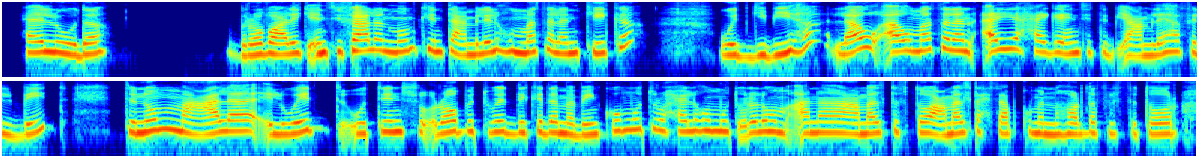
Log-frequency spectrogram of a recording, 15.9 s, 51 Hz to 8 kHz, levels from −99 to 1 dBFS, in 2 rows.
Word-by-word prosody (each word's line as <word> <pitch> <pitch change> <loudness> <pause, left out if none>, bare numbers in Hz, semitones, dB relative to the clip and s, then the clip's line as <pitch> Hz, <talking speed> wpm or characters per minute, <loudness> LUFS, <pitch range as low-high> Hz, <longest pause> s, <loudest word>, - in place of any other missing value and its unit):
حلو 275 -3 +3
ده، 255 +4 0 0.8
برافو 245 +1 +2
عليكِ، 245 +2 +3
أنتِ 270 +3 +2
فعلًا 310 +2 +4
ممكن 295 +1 -1
تعملي 255 -1 +1
لهم 290 -3 +3
مثلًا 275 -2 +1
كيكة 270 +10 -2 0.6
وتجيبيها 235 +5 +1 0.2
لو 265 +9 +4
أو 285 +2 +3
مثلًا 315 +2 +1 0.2
أي 340 +3 +2
حاجة 275 -4 -3
أنتِ 270 +1 -2
تبقي 260 -4 -9
عاملاها 230 +6 -2
في 285 - -21
البيت، 235 - -4 0.4
تنُم 285 +3 +3
على 255 +3 +2
الود 240 +6 +1 0.2
وتُنشئ 270 +2 -2
رابط 270 +1 -1
ود 260 -2 -2
كده 255 0 -1
ما 235 -2 +2
بينكم، 235 +7 -2
وتروحي 290 -4 -3
لهم 285 0 0
وتقولي 270 -2 -2
لهم 275 -2 0
أنا 255 +1 0
عملت 235 +3 -1
فط 255 - -10
عملت 240 +2 +1
حسابكم 245 -1 -4
النهارده 230 +1 -1
في 240 0 -16
الفطار. 230 0 -4
265 Hz, 160 wpm, -24 LUFS, 240-285 Hz, 0.8 s, فعلًا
